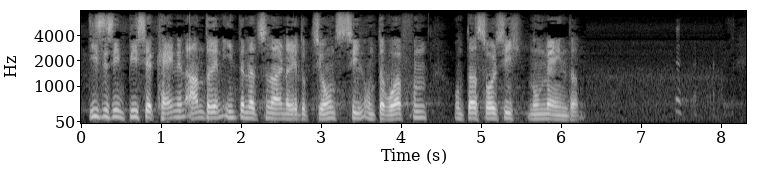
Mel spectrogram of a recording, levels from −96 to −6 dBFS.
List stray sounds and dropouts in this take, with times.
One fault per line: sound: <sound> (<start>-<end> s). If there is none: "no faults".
sound: laugh (7.4-8.0 s)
